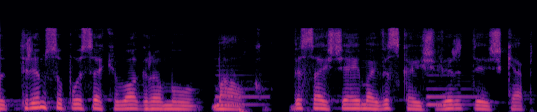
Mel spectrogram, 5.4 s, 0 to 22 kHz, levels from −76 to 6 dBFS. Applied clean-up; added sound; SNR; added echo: classical method Wiener filter.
